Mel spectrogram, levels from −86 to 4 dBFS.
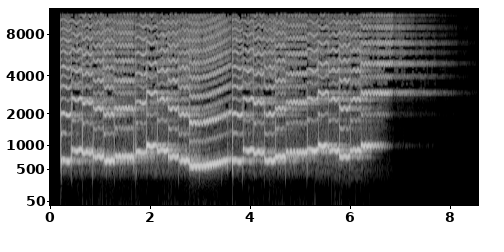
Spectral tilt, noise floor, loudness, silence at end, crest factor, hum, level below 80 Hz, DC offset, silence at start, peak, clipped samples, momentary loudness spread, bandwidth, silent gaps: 7.5 dB/octave; -63 dBFS; -15 LUFS; 1 s; 14 dB; none; -90 dBFS; under 0.1%; 0.2 s; -4 dBFS; under 0.1%; 3 LU; 11.5 kHz; none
